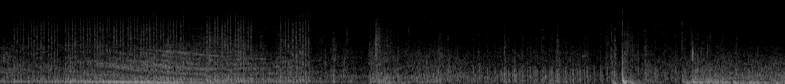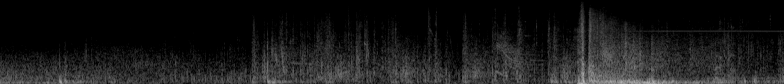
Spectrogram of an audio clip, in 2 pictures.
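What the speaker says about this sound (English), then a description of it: "That's a tank round. A shell." Tank shells fire in a Battlefield V battle, heavy booms punctuating a continuous din of gunfire and rumble, with a few sharper blasts standing out from the background.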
